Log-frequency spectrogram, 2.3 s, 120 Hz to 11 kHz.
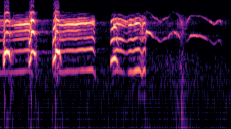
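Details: White-tailed eagle in Estonia, 22 March 2023 at 1:53 pm, during a fish gift and mating; three sharp barking yelps, the last drawn out, then a thin wavering whistle fading away in a quiet setting.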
